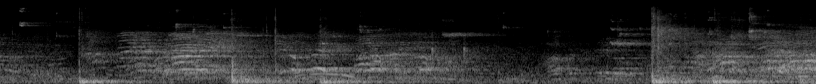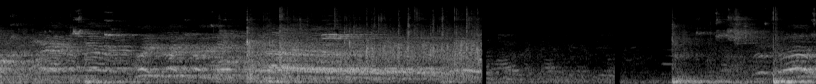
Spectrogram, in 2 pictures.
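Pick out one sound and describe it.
A crowd of young spectators cheers and shouts in a large echoing gym.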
